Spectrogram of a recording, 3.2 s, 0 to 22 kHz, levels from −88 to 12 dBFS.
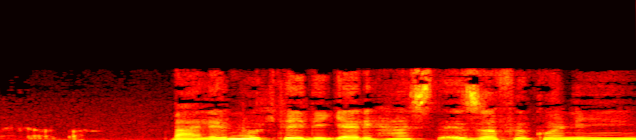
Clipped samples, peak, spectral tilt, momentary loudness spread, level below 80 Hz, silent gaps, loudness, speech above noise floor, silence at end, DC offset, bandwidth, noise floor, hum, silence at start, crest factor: under 0.1%; 0 dBFS; -5 dB/octave; 11 LU; -44 dBFS; none; -14 LUFS; 22 dB; 0 s; under 0.1%; 11.5 kHz; -35 dBFS; none; 0.15 s; 14 dB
